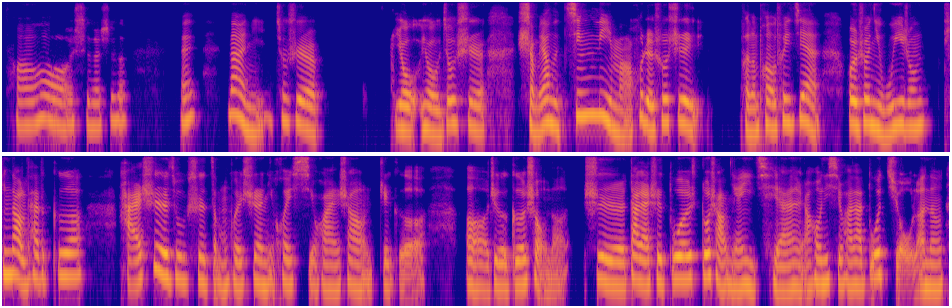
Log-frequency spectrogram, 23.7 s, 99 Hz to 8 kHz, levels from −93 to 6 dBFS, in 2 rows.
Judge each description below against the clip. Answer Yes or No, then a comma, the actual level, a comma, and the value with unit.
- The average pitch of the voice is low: No, high, 205 Hz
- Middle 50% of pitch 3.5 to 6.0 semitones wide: Yes, average, 3.8 semitones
